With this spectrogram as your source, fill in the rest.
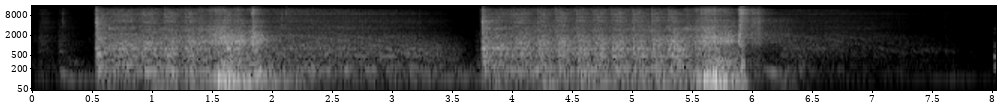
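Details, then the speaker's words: Jeep Cherokee XJ 4.0 after a motor swap cranks twice, chugging unevenly and catching roughly but not starting. Combustion happens at the wrong time. A misindexed cam position sensor is suspected. "Yeah, you can hear it. It's got a combustion that's happening at the wrong time, so it doesn't want to spin nicely."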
